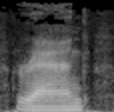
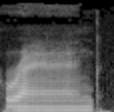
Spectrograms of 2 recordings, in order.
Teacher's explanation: ये जो साउंड है ये नेज़ल साउंड है, तो अब जब आगे नेज़ल साउंड आ रहा होता है तो उसकी वजह से जो प्रीवियस जो है वो वावल होता है वो भी थोड़ा नेजलाइजेशन उसमें आ जाती है, तो इंस्टेड ऑफ सेइंग रैंग कुछ लोग कहते हैं रैंग।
